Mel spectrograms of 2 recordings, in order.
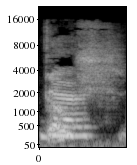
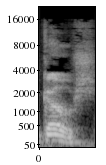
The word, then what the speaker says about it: gauche: Is gosh the way you pronounce that word? Gauche. Gauche.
